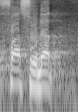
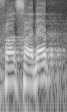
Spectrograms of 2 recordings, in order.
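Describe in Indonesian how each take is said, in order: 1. Vokal setelah S adalah 'u'. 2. Vokal setelah S adalah 'a'. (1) "bisa di, di apa di dhammah" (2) "bisa di fathah"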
